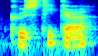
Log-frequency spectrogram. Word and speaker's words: Kushtaka: long time she believed the kushtaka often pronounced kustika were frighteningly real mainly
